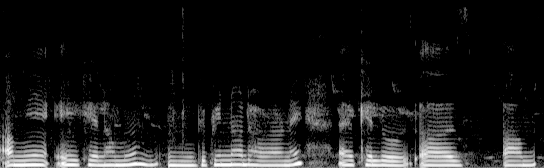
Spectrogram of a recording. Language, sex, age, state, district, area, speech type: Assamese, female, 18-30, Assam, Dibrugarh, rural, spontaneous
